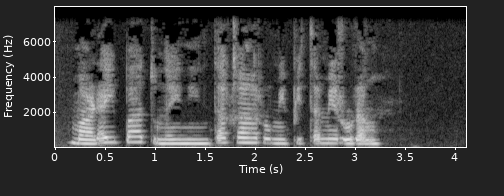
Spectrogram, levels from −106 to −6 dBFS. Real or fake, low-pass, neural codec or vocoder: real; 7.2 kHz; none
